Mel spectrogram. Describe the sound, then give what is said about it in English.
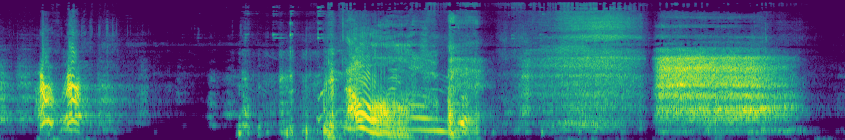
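A dog at a flag-raising ceremony, running across a field and jumping into a council officer, gives a couple of sharp barks, then a string of excited yelping whines, followed by loud, rushing bursts of heavy panting and snorting breath. “I know I shouldn't laugh, and I will say, for all the solemnness of the occasion, to have a dog run across the field, jump into a council officer, and then for the bugler to carry on playing straight afterwards, absolutely.”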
